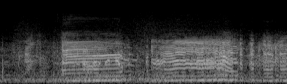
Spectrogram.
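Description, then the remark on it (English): Penguins waddling around a beach squawk in two long, harsh, wavering calls, the second stretching out longer and louder than the first, with a bleating, braying quality and no voices. “That squawking is coming from some black and white birds waddling around the beach.”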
